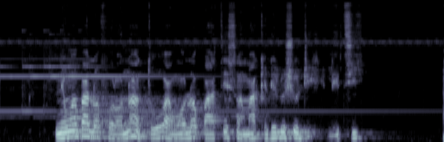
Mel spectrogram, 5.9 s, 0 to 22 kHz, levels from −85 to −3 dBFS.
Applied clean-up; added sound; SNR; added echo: none; Bell / Doorbell; 20 dB; none.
